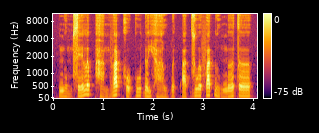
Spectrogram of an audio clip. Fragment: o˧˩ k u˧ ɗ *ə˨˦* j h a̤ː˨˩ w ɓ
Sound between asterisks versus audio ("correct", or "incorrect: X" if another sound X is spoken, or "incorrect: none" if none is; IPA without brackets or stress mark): correct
